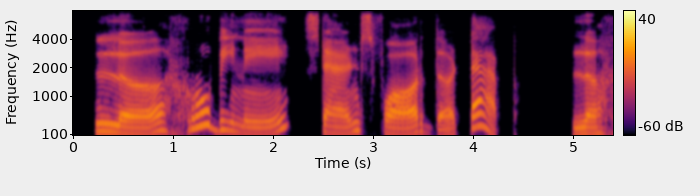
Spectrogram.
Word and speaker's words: robinet: It is ending with ET, so we have to pronounce the sound of A. Le robinet stands for the tap.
